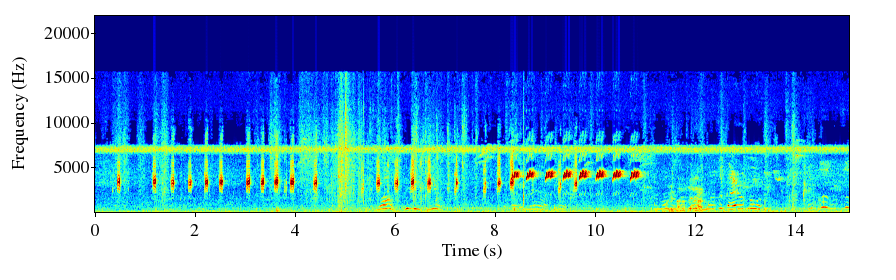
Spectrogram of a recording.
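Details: Male strawberry poison-dart frogs (Oophaga pumilio), two males locked in a daylong fight at the C.R.A.R.C. reserve on September 10, 2012; evenly spaced high clicks give way to a faster burst of chirps, with murmuring voices underneath.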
